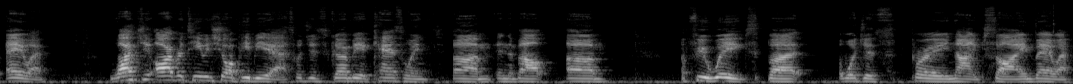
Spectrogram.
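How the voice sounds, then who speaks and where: A man with a notably high voice and a bright, forward tone reads a children's storybook aloud. His delivery is casual and unpolished, and he drifts from the text into rambling side remarks. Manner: rambling, digressive, often breaking off to comment. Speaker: storybook reader and show host. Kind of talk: casual read-aloud of a children's picture book with rambling asides.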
